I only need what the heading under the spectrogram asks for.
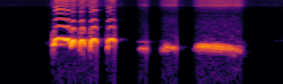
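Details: Small-voiced local zebra dove singing a lure song meant to prompt quiet doves to sing: a rapid run of four bright stuttering notes, two short low coos, then one long drawn-out coo, in a quiet setting.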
